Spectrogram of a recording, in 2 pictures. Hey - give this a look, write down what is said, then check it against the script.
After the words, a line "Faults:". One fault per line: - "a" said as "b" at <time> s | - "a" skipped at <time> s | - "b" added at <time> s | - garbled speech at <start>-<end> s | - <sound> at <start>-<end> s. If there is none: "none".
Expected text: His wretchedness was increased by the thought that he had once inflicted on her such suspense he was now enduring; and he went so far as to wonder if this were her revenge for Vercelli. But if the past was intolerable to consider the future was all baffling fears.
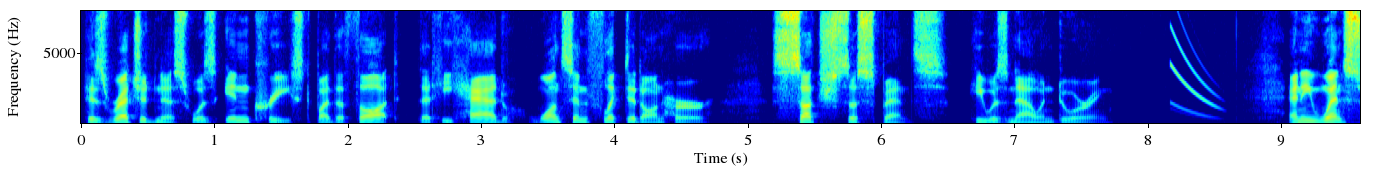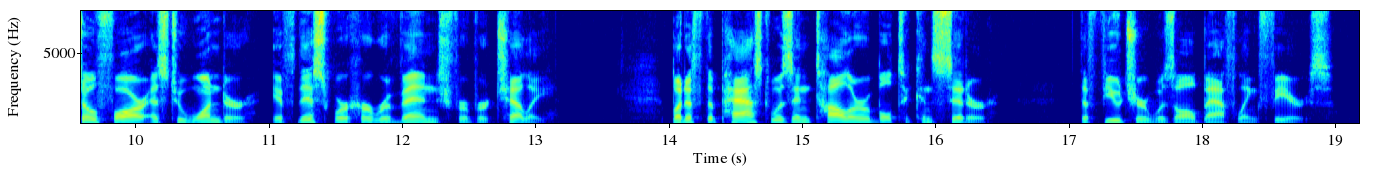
His wretchedness was increased by the thought that he had once inflicted on her such suspense he was now enduring; and he went so far as to wonder if this were her revenge for Vercelli. But if the past was intolerable to consider the future was all baffling fears.
Faults:
- chirp at 8.2-8.6 s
